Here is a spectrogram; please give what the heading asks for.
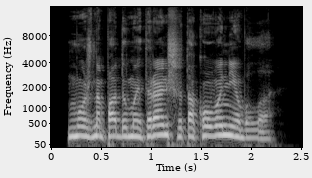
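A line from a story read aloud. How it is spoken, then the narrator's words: Snorting. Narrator (Russian): хмыкнул Максим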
